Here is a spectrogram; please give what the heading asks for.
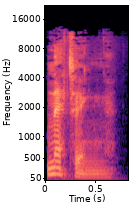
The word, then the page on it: netting: British English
